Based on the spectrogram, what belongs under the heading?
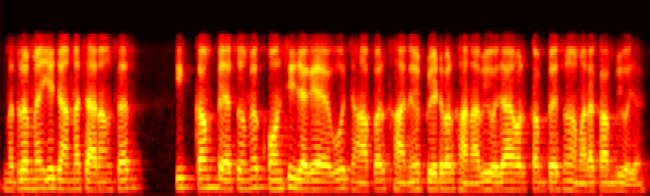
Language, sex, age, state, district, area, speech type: Hindi, female, 18-30, Madhya Pradesh, Gwalior, urban, conversation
